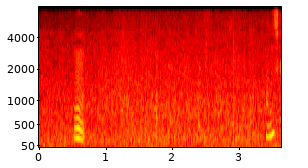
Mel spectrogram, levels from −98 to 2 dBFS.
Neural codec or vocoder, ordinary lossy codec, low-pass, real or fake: vocoder, 22.05 kHz, 80 mel bands, Vocos; none; 7.2 kHz; fake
